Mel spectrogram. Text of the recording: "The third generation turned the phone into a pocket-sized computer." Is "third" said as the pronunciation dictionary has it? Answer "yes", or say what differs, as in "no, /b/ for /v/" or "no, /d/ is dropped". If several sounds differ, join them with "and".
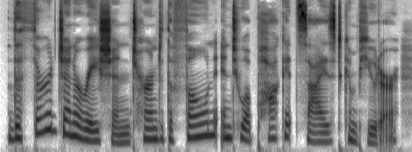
yes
